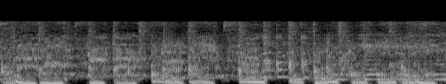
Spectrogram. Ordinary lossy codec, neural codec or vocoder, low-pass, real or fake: none; codec, 16 kHz, 16 kbps, FunCodec, trained on LibriTTS, 50 frames a second; none; fake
